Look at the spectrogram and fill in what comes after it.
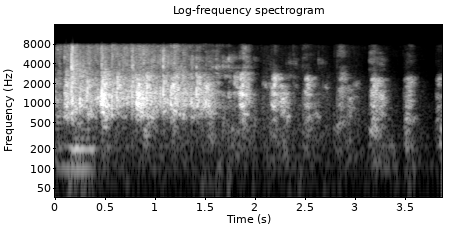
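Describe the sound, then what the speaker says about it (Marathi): Devotees gathered at a religious scripture-reading session burst into a dense round of applause that thins after a couple of seconds into scattered, separate claps, fairly close and with no talking over it. "तुम्हा परिवाराला जोरदार एकदा टाळ्या वाजवून"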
